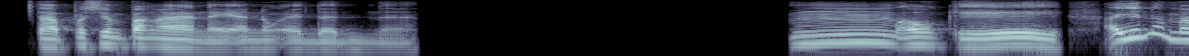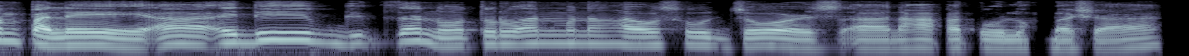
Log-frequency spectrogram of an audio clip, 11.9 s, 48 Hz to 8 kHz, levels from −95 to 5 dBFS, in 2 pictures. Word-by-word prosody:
Tapos 130 +3 +2
'yong 145 -2 0
panganay, 110 -8 +4
anong 100 +1 -5
edad 90 -1 -5
na? 85 -3 -13 1.9
Hmm, 165 +2 -1
okay. 130 -3 +3 0.2
Ayun 255 - +5
naman 205 - +2
pala, 135 -6 +6
eh. 140 -4 +2
Ah, 150 0 +1
eh, 170 - +3
'di 210 +4 0 0.2
gibs 155 +3 -11
ano 160 -10 -1
turuan 150 +3 -2
mo 160 0 -8
ng 155 -1 -7
household 140 -2 -3
chores. 125 -5 -1
Ah, 100 0 -3
nakakatulong 105 -1 -5
ba 95 - -5
siya? 110 +8 -6
135 Hz, 130 wpm, -24 LUFS, 110-155 Hz, 1.9 s, pala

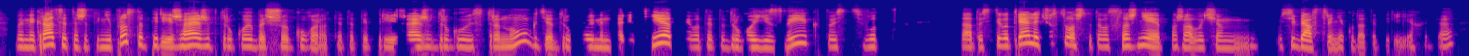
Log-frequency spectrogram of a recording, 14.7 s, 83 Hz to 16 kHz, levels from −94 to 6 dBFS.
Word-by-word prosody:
в 205 - -7
эмиграции 225 +4 +4
то, 200 - -8
что 195 - +6
ты 195 +1 -17
не 195 - -6
просто 265 - -1
переезжаешь 220 +1 +5
в 220 - -10
другой 205 0 -7
большой 100 - +4
город. 95 - -11
Это - - -17
ты - - -16
приезжаешь 200 - 0
в 195 - -15
другую 200 -1 -8
страну, 105 - -5
где 225 -4 -5
другой 200 0 -10
менталитет, 195 +9 +3
и, - - -12
вот, 195 0 -11
это 195 -1 -13
другой 195 0 -6
язык, 210 +10 -3
то 200 - -12
есть, 200 +3 -8
вот 200 0 -9 0.8
Да, - - -2
то - - -12
есть - - -8
ты, 220 - -5
вот, 220 0 -4
реально 270 -1 +8
чувствовала, - - -4
что - - -1
это, 205 - -11
вот, 205 0 -8
сложнее, 225 +2 +2
пожалуй, 195 -1 -6
чем, 185 +3 -7 0.2
у - - -25
себя 205 -4 +2
в - - -10
стране 85 0 -10
куда-то - - -17
переехать, - - -22
да? 215 +4 -11
200 Hz, 200 wpm, -22 LUFS, 195-220 Hz, 0.8 s, реально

